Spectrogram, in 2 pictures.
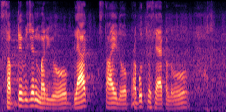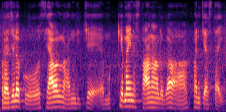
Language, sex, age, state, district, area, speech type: Telugu, male, 30-45, Andhra Pradesh, Kadapa, rural, spontaneous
